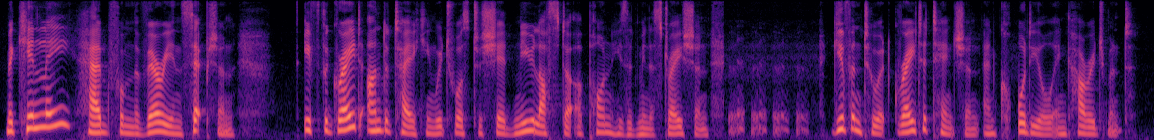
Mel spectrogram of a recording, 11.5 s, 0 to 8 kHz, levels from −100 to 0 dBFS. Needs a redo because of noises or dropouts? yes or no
yes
